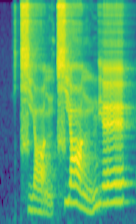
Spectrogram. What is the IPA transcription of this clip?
t͡ɕ j ɑ̰˨˩ ŋ t͡ɕ j ɑ˥˩ ŋ n̪ j ɛ˥

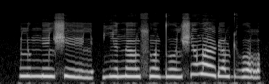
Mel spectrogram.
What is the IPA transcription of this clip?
l ʊ ŋ e l ʃ eː l | ʎ ɐ̃ n ã lˠ sʷ ã lˠ d̪ ʊː l ʃ ĩ lˠ aː ɽ ɪː lˠ ɖʱ ʊ lˠ

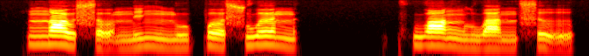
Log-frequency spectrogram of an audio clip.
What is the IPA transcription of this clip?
n̪ ɑ˥˨ ʊ̯ s ɤ̰˨˩ n̪ i˥˨ ŋ n̪ u˨˦ p ɤ˨˦ s w ə˥˨ n | kʰ w ɑ˥˨ ŋ l w a˨˦ n s ɹ̩˨˩

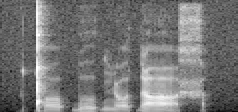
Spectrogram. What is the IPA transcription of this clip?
ǃ ɔ ɓ o ɡ ɳ ɔ ɗ ɑ x

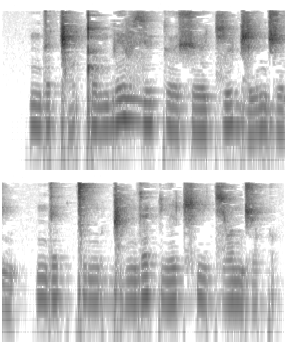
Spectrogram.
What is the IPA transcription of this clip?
n d ɛ ɡ͡ǁ ɔ ǃ œ m b e v z y k ø ʃ ø t͡ɕ y ɖ͡ʐ i n d͡ʒ e ŋ | n d e k ǀ i ŋ u ɡ͡ǁ u ŋ ɡ ɛ k i ʈ͡ʂʰ i t͡ɕ ɔ n d͡ʒ ɔ k

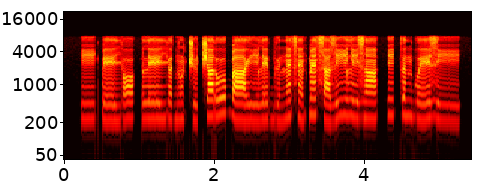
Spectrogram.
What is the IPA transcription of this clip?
iː˨ k͡p eː˨ j ɔ˧ | l eː˧ j ə˧ d ũ˧ t͡ʃ ɨ˨ t͡ʃ a˦ ɾ oː˦ ɓ aː˨ ɣ i˨ l e˧ b ɨ˨ n ɛ̃˦ s ɛ̃˨˦ k͡p ɛ̃˦ s a˨ z iː˦ l i˧ z ã˦ | i˦ k ə˦ n ɡʷ eː˨˦ z iː˨

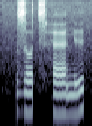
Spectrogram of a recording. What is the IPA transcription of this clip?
z ʌ t͡sʰ æ n ɪ

